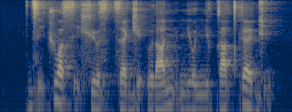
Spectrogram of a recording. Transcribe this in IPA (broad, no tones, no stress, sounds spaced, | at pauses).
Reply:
d͡z ḭ t͡ʃ w ʌ s ḭ xʲ ɯ s t͡s ɛ ɡʲ e ʔ ɯ ɾ a nʲ o̰ nʲ u o̯ nʲ u k a t k ɛ e̯ ɡ ḭ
